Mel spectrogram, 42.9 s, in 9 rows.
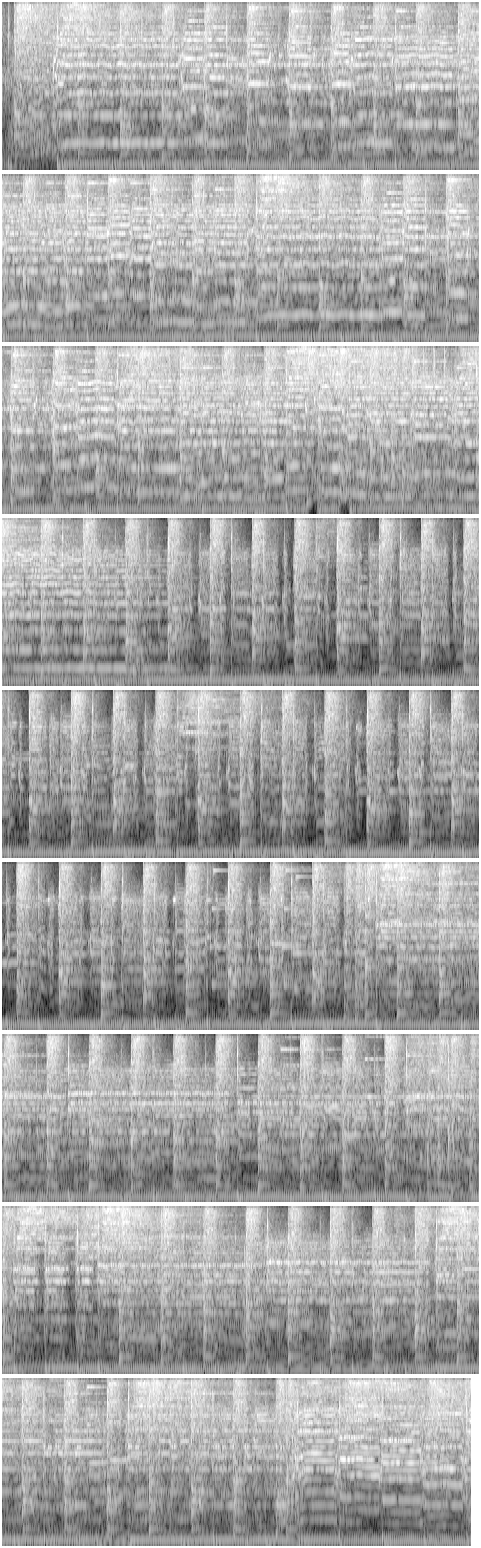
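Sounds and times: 
short ending theme karaoke: 0.1 - 42.8.

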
